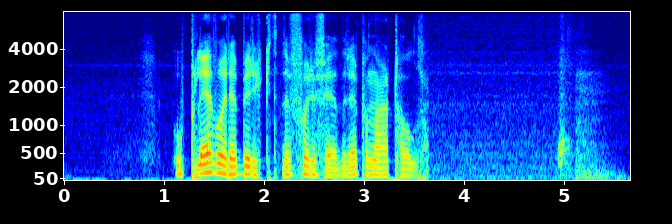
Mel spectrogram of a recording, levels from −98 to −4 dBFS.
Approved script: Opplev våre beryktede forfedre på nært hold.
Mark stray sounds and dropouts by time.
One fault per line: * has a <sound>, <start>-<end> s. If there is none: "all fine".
* has a dropout, 2.1-2.2 s
* has a whoosh, 4.9-5.1 s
